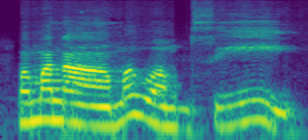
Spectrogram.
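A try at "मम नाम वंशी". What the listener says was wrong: ఉత్తమం.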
